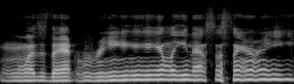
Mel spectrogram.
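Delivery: high, very nasal character voice. Recounting a line from a scene, in a very nasally voice. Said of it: "you hear a very nasally voice say".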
